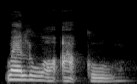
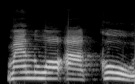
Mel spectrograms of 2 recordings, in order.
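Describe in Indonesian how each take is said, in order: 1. Diucapkan dengan lembut dan pelan. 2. Diucapkan lebih keras dan tegas. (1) "suaranya halus sekali" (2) "Yang terakhir lebih keras lagi"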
